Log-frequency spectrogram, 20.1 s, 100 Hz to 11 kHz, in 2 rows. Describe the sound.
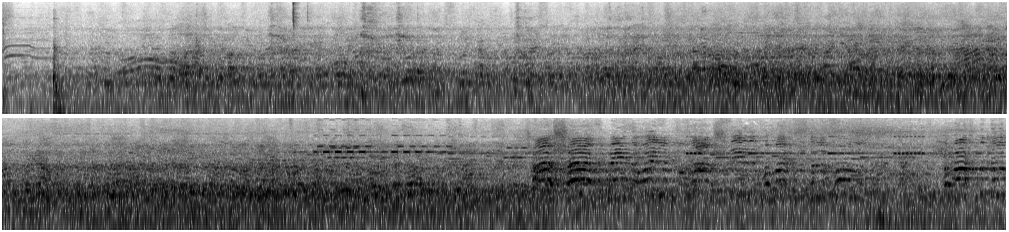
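A radio quiz segment jingle cues listeners to call in answers, a busy stretch of about 20 seconds with ringing telephone-like tones and voices, growing brighter toward the end.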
